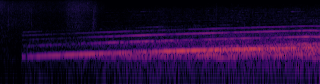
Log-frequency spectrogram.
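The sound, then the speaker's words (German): A loud air raid siren starts abruptly and wails steadily, its tone slowly rising in pitch as it swells, with no voices present, sounding in the morning in Tel Aviv, Israel. “Die Bewohner Tel Avivs wachen mit Sirenengeheul auf, am Himmel weiße Streifen.”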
